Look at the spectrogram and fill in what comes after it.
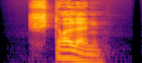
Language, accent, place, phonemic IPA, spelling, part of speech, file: German, Germany, Berlin, /ˈʃtɔlən/, Stollen, noun, De-Stollen.ogg
- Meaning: 1. gallery; tunnel (long cavity in rock, usually man-made, but sometimes natural) 2. stud; cleat (protrusion on a shoe, especially a football shoe) 3. stollen (kind of cake)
